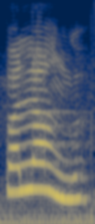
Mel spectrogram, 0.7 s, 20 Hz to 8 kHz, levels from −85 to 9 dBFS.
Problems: none marked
